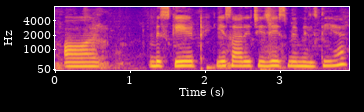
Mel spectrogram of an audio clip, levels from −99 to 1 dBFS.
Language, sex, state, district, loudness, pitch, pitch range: Hindi, female, Chhattisgarh, Raipur, -15 LUFS, 210 Hz, 195-215 Hz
